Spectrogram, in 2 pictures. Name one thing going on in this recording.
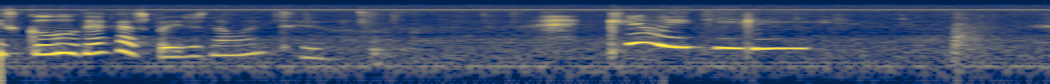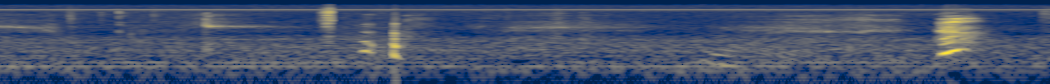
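A baby coos and babbles up close.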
